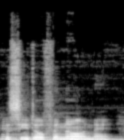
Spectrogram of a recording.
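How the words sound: The word is said with an Italian-sounding flair. The speaker calls it wrong. "It sounds very Italian when you say it that way"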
